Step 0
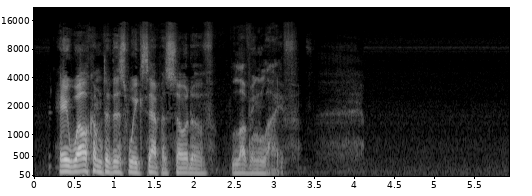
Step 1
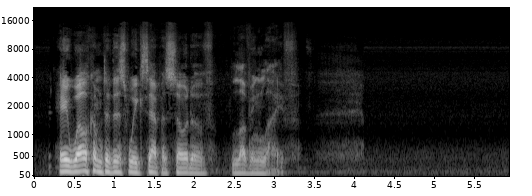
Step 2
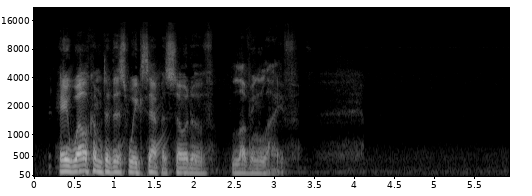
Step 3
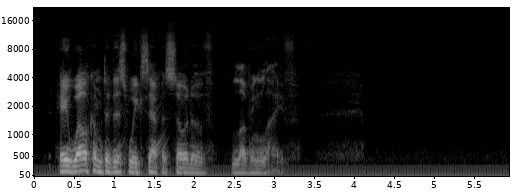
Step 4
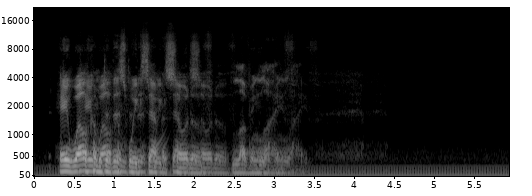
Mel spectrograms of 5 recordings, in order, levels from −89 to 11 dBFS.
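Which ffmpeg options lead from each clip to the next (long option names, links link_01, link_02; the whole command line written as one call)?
ffmpeg -i in.wav -af "equalizer=frequency=125:width_type=o:width=1:gain=8,equalizer=frequency=500:width_type=o:width=1:gain=10,equalizer=frequency=1000:width_type=o:width=1:gain=-11,equalizer=frequency=4000:width_type=o:width=1:gain=11,volume=-3dB" out.wav
ffmpeg -i in.wav -af "flanger=delay=2.4:depth=8:regen=-83:speed=1.7:shape=triangular,volume=-5.5dB" out.wav
ffmpeg -i in.wav -af "aeval=exprs='val(0)+0.00224*(sin(2*PI*50*n/s)+sin(2*PI*2*50*n/s)/2+sin(2*PI*3*50*n/s)/3+sin(2*PI*4*50*n/s)/4+sin(2*PI*5*50*n/s)/5)':channel_layout=same,volume=-5dB" out.wav
ffmpeg -i in.wav -af "aecho=1:1:301:0.447" out.wav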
